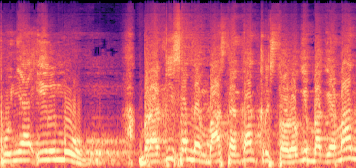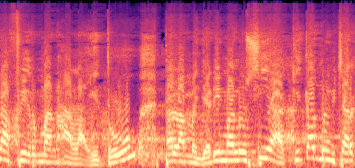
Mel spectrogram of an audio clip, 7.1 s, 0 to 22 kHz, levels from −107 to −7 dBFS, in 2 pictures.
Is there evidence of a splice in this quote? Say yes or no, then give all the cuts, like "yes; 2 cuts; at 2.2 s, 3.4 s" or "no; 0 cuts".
no; 0 cuts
